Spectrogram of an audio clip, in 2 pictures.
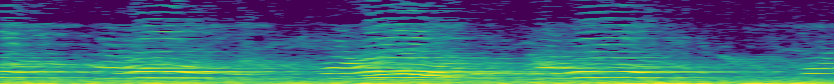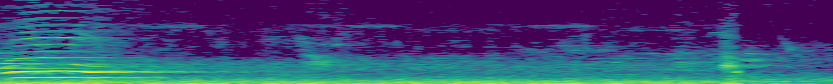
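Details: Indian peafowl, a peacock perched on a tall tree, calling to others as the sky turns cloudy before rain. Four loud, nasal, rising-falling wails come about a second apart, then fade to quiet outdoor background.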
